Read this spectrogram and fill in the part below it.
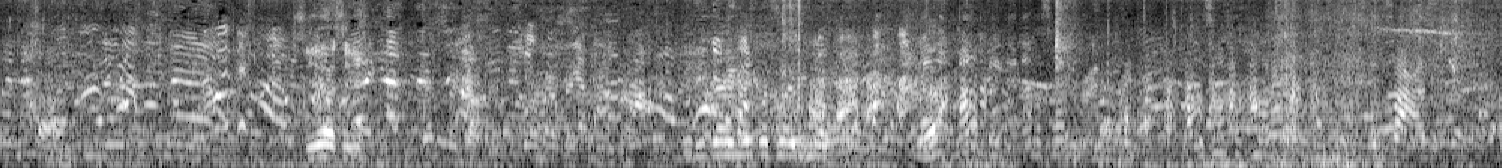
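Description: Water laps and splashes as people swim nearby.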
